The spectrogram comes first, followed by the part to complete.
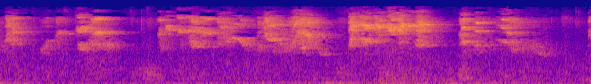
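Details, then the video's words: Lovebirds singing, meant to call back an escaped lovebird: harsh, high, buzzy squawks and screechy chirps run almost without a break, the loudest burst near the middle. "SONIDO DE AGAPORNIS. Reclamo ,cómo canta un Agapornis o INSEPARABLE."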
